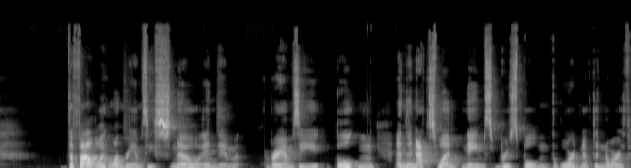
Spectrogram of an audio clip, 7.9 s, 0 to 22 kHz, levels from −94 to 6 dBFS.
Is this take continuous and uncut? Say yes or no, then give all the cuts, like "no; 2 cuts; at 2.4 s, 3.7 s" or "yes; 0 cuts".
no; 3 cuts; at 1.5 s, 2.7 s, 3.2 s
